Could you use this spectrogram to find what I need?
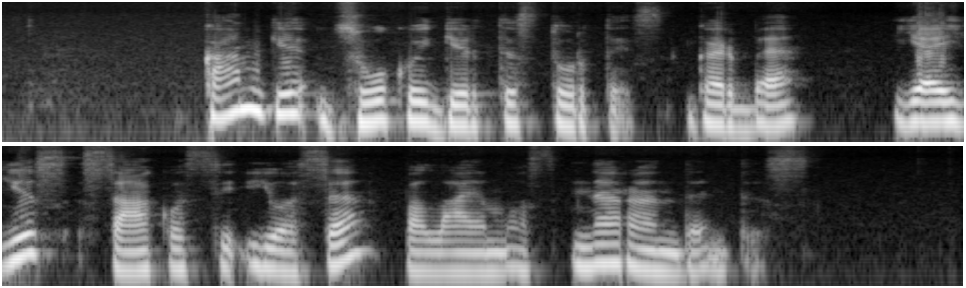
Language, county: Lithuanian, Alytus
